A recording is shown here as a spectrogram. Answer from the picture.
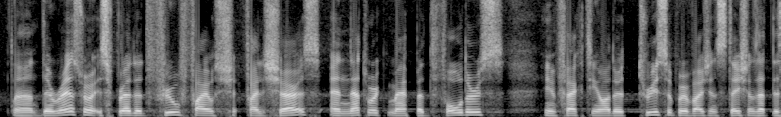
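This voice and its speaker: A man with a Brazilian Portuguese accent talks at a moderate pace in a fairly high pitch. His intonation stays fairly even, and the sound is dry and close with no echo. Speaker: cybersecurity expert. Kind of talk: conference talk.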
